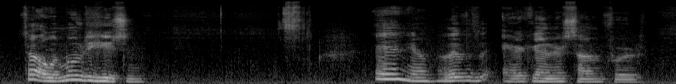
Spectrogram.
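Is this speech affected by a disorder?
Yes: brain injury; memory greatly affected.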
